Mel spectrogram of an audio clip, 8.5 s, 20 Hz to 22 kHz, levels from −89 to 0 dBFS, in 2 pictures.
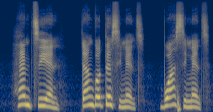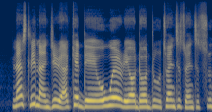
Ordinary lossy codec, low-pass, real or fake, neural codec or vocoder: none; none; fake; autoencoder, 48 kHz, 32 numbers a frame, DAC-VAE, trained on Japanese speech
